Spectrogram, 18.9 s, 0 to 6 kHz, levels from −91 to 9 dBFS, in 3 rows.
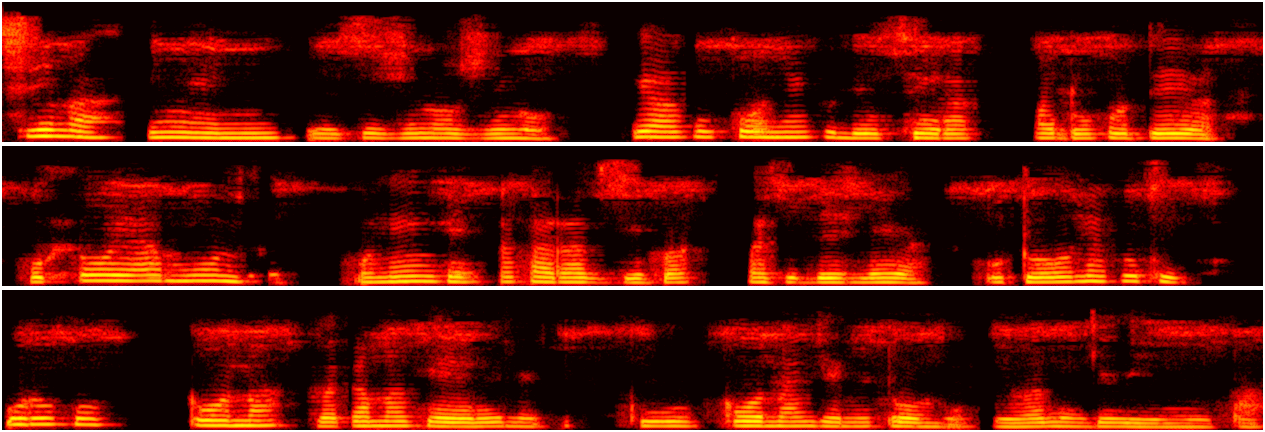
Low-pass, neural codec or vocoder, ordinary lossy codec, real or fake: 5.4 kHz; codec, 32 kHz, 1.9 kbps, SNAC; AAC, 24 kbps; fake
